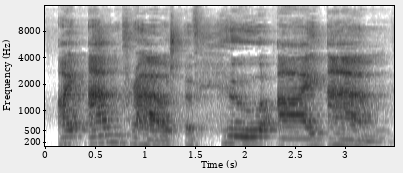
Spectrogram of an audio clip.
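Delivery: slow, loud, smiling, purposeful voice with real conviction.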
